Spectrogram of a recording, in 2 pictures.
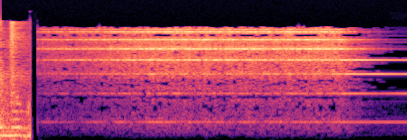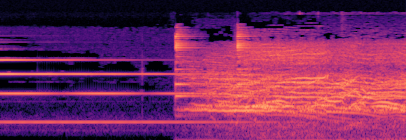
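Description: Electric bell ringing continuously for about three seconds, then its tone dying away. About six seconds in, a chatter of many voices starts suddenly.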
